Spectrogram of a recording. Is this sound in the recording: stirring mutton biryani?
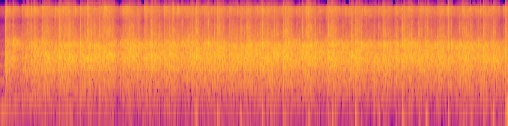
no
